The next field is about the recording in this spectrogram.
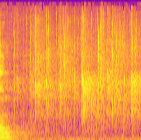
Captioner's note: audience clapping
